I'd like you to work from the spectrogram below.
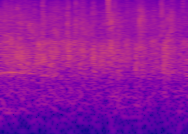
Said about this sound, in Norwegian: Nå kan dere klappe veldig mye.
